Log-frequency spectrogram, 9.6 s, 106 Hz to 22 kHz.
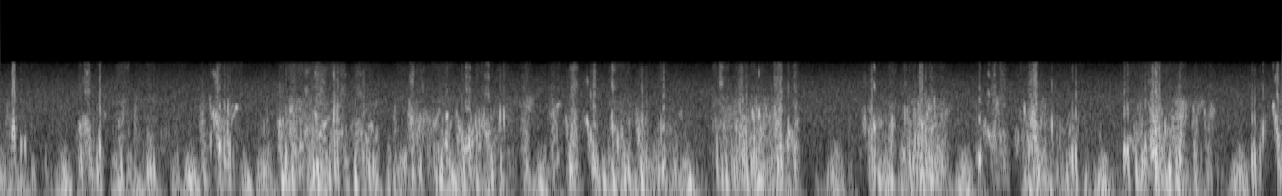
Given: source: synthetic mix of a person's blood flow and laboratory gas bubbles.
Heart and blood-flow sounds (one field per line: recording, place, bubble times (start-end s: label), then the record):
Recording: Doppler ultrasound of blood flow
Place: precordium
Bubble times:
0.05-0.28 s: bubbles
0.56-0.80 s: bubbles
0.85-1.39 s: bubbles
1.49-1.82 s: bubbles
1.95-2.86 s: bubbles
2.97-4.01 s: bubbles
4.11-5.13 s: bubbles
5.33-6.01 s: bubbles
6.45-7.14 s: bubbles
7.30-8.12 s: bubbles
8.39-9.15 s: bubbles
9.36-9.62 s: bubbles
From the record:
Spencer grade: 4 (maximum detectable bubble signal sounding continuously throughout systole and diastole of every cardiac period, and overriding the amplitude of the normal cardiac signals)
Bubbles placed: only in the low amplitude regions of the cardiac cycle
